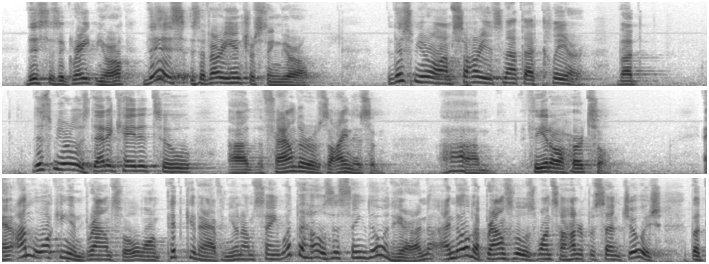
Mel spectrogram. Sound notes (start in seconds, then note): none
